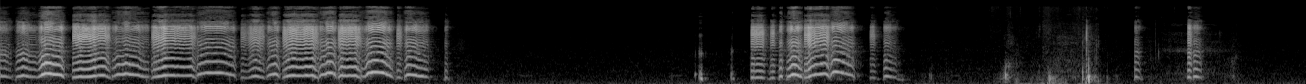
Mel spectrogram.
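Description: Squeaker inside a fabric dog frisbee being chewed by a puppy: a fast run of squeaks, each rising and falling in pitch, about four a second for some four seconds, then a shorter run about halfway through. Faint clicks and rustles of chewing near the end.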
